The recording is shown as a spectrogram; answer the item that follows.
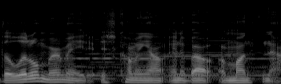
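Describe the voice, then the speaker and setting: With music in the background, a man talks in a very deep, low pitch. His pace is moderate and his pitch variation ordinary. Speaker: video essayist. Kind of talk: video essay narration.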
